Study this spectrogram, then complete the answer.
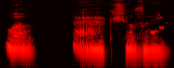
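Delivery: high, stammering then whispered; high flustered husband. Acted. Husband flustered greeting his wife, high stammering voice. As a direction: stumble over a French hello. Ron speaking to Desiree.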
